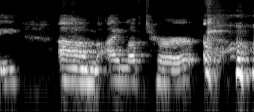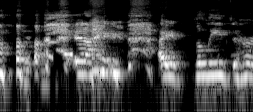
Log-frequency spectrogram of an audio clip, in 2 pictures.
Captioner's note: laughter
